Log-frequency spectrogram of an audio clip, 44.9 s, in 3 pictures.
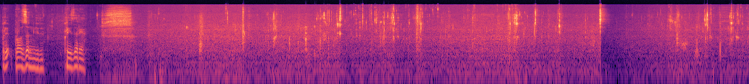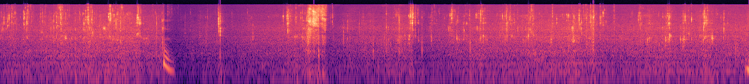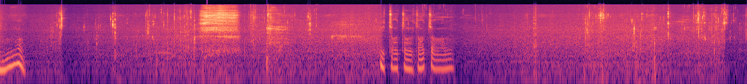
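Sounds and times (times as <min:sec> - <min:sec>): short low vocal sound: 0:18.2 - 0:18.6, 0:29.9 - 0:30.6
wet mouth clicks and smacks: 0:20.6 - 0:21.7, 0:22.4 - 0:29.6, 0:31.1 - 0:34.4.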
